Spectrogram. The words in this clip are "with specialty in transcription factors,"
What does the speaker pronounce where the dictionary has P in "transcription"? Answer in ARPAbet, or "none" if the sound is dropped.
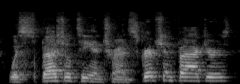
P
